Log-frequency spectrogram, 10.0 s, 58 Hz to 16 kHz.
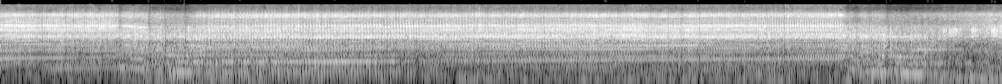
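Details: Ferrari 308 V8 on the road with a newly built loud exhaust: a loud rasp rising in pitch as it pulls, with a lumpy, uneven beat. It is not firing on all eight cylinders, an engine misfire.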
